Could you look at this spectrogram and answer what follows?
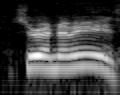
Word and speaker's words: Surinamese: Surinamese.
